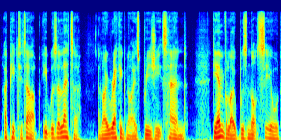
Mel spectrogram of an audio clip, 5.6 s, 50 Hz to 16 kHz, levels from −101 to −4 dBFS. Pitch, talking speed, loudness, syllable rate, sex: 100 Hz, 190 wpm, -21 LUFS, 6.2 syllables/s, male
